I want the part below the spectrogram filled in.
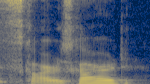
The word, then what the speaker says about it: Skarsgård: Like when you think of movies where it's like the main character doesn't speak, Bill Skarsgård... Is it Skarsgård? – Yeah. – I always feel like I'm saying it wrong.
